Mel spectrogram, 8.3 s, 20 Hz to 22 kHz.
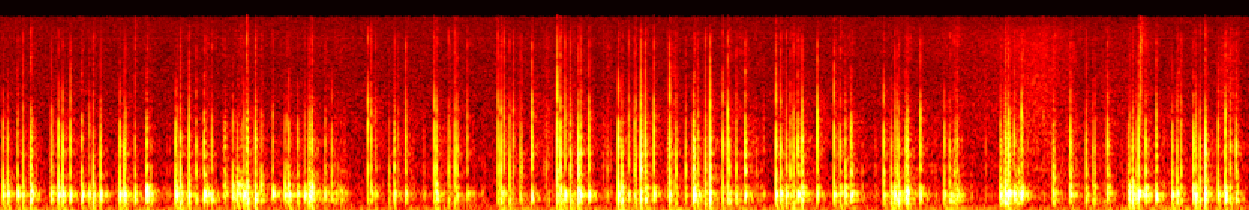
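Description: Long acrylic nails tap and scratch the flat front face of a small, hollow black Michael Kors saffiano textured leather crossbody purse held up in both hands. Quiet, rapid, closely packed taps and dry scratching rustles repeat throughout, with a faint steady tone near 350 Hz and very short ring on each tap.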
